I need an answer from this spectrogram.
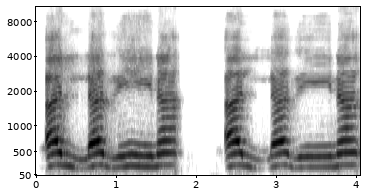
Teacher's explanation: اس لیے ملانا ہے کیونکہ لام کے اوپر تشدید ہے، الذین، زال کو یا سے ملانا ہے اور ایک الف کی مقدار کھینچ کے پڑھنا ہے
